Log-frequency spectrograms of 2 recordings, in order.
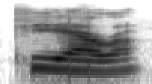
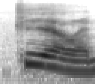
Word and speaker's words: Kierra: Kierra. Kierra. That's what I Kierra.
